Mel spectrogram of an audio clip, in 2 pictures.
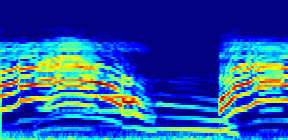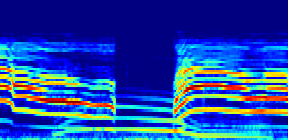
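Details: Young cat giving loud, prolonged meows, three strong wailing calls in seven seconds, each bending downward at the end into a lower moan.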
